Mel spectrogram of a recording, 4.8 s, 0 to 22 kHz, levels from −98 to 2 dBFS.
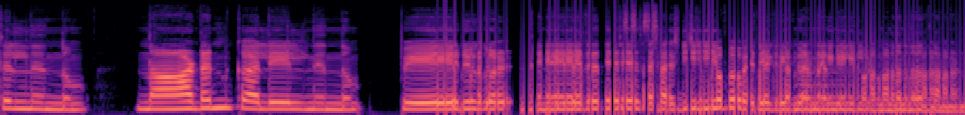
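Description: A robotic rattle of about 23.4 Hz takes over the speech from 2.18 s to the end at 4.83 s, buzzing wherever there is sound. This is buffer tearing. The writing program and the playback hardware have drifted so they cross inside every period, and most of each buffer replays audio roughly a tenth of a second old, with hard joins on both sides. The repeat rate fits a 2048-sample buffer.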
